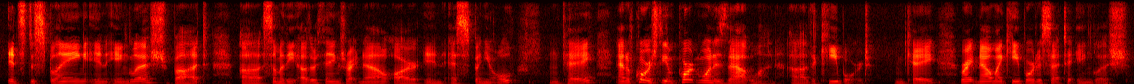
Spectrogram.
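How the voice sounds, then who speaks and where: A middle-aged man giving an informal tutorial as a language teacher, talking haltingly and often checking in with his listeners. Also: mid-range voice, fairly bright tone. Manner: halting, with frequent check-in questions. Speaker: Spanish teacher. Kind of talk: informal tutorial for students, demonstrating on a computer.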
